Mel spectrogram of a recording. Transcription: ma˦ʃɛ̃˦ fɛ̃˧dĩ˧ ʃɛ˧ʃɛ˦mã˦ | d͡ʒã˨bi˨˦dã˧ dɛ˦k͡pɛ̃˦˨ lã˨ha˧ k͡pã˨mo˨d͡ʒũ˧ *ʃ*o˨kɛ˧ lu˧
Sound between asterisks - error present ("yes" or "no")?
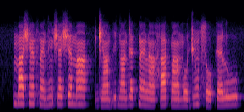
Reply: yes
